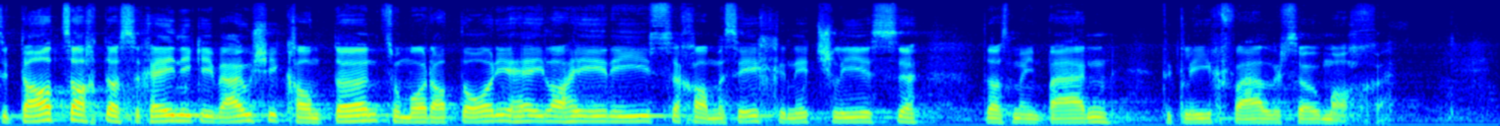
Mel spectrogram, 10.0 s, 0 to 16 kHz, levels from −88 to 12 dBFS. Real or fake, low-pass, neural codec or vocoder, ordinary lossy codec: real; 14.4 kHz; none; none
